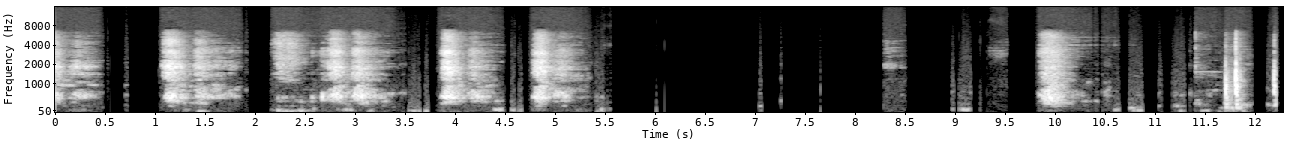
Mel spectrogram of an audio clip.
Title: Sneezes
